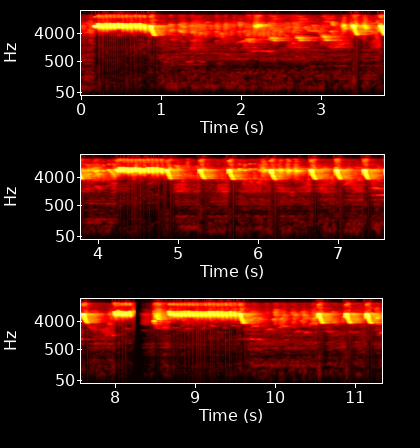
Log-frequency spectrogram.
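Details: Sunbird (konin) in loud, lively song, used as a tutor recording for young birds: very high, sharp descending whistled 'shots' repeated roughly every half second, with rapid buzzy trills and fuller twittering passages between them.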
